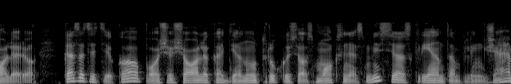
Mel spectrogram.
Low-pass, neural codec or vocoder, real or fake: 7.2 kHz; none; real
